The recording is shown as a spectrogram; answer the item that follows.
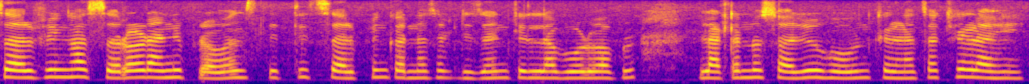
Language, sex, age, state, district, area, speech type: Marathi, female, 18-30, Maharashtra, Akola, rural, spontaneous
